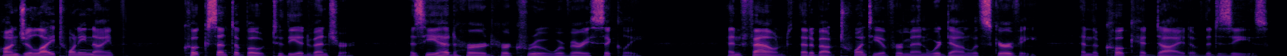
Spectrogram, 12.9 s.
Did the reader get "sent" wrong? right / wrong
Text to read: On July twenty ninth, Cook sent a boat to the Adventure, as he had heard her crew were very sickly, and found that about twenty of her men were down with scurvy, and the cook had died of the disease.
right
